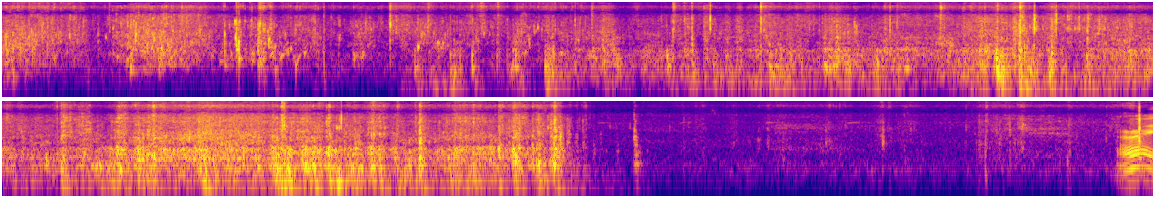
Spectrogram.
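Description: A solo canoe is paddled on a large lake in Algonquin in September, with steady close water swishes and splashes from the paddle strokes that run continuously for most of the stretch, then drop away to quiet.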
